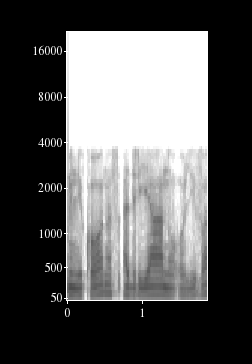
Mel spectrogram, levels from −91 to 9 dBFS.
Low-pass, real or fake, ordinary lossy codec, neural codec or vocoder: 3.6 kHz; real; Opus, 24 kbps; none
